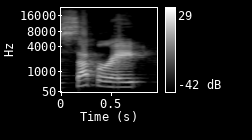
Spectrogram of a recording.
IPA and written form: ˈsɛpəˌreɪt (separate)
